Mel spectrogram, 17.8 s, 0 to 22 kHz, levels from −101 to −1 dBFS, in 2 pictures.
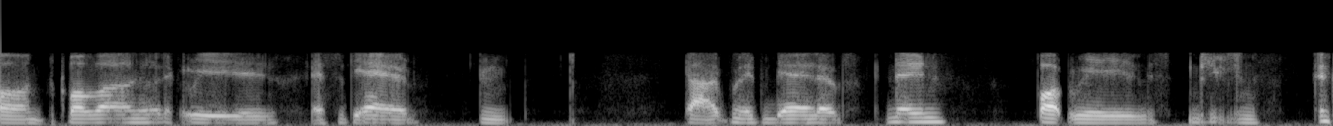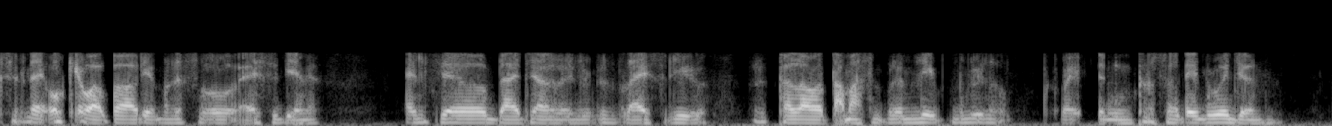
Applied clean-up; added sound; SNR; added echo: neural diffusion model UNIVERSE++.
